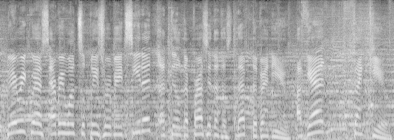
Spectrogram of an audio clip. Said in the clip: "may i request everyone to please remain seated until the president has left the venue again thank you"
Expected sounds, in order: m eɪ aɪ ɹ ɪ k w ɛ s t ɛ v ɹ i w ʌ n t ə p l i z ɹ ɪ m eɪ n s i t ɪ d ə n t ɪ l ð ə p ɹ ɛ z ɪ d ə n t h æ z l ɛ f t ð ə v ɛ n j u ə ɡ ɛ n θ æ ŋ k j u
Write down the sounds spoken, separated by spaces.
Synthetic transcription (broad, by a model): m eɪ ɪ ɹ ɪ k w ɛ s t ɛ v ɹ i w ʌ n s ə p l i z ɹ ɪ m eɪ n s i t ɪ d ə n t ɪ l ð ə p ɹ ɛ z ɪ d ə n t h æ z l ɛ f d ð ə v ɛ n j u ə ɡ ɛ n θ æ ŋ k j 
